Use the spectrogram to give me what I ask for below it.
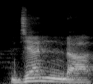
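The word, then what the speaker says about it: gender: এবং এরপরে আমরা দেখি আরেকটি জিওলজি, ওকে, জেনারেল, জেন্ডা। তাহলে এই শব্দগুলো সবসময় কিসের মতো? জয়ের মতো উচ্চারিত হচ্ছে।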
